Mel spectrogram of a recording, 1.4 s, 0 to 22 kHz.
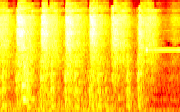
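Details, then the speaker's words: Manual truck air brake inspection, pumping service brakes until pressure falls to around 60 psi: rapid pulsing buzz, about six pulses a second, cutting off after a second, with two red lights; low air pressure warning buzzer working properly. "Let me see, 2 lights, 2 red lights, and the buzzer. I see it and I hear it. Low air pressure warning signals are working properly."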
